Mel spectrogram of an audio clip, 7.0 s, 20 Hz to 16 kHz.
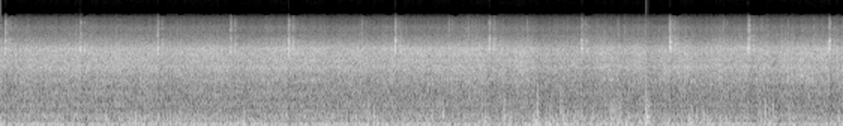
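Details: Wimpy Mtl B30-7 locomotive diesel with bad injectors; loud steady roar with a faint uneven tick roughly every half second, misfire. Repairs included air intake, some injectors replaced, valves checked.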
